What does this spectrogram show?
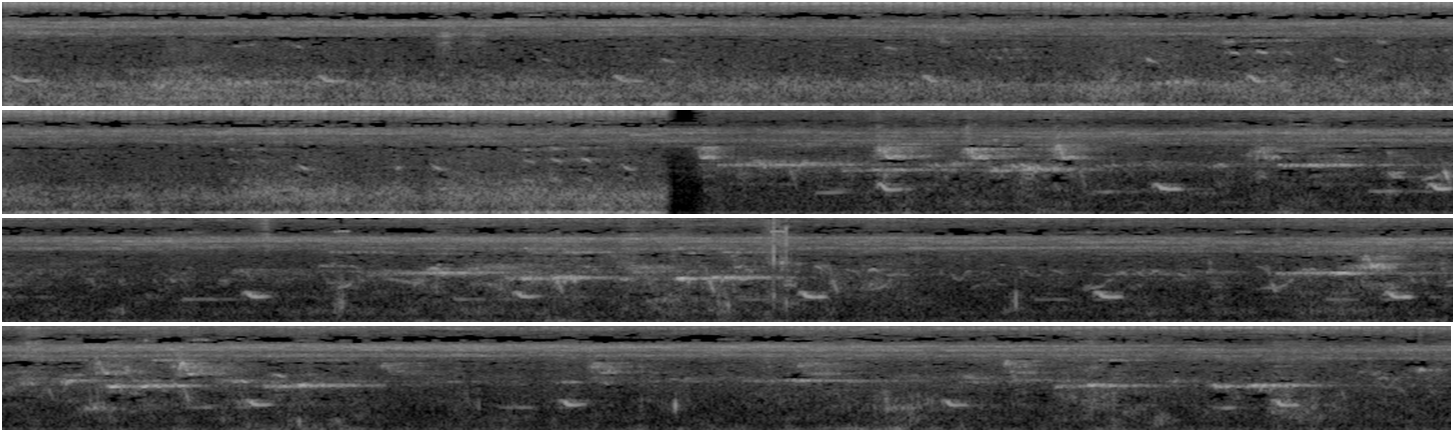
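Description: A steady low rushing noise with a few faint chirps through it, cutting off abruptly about ten seconds in; after that, birds chirping in forest, many short repeated calls.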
